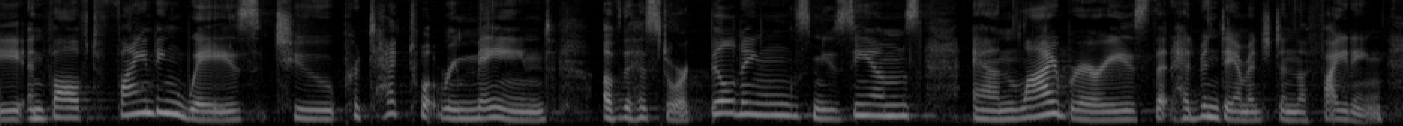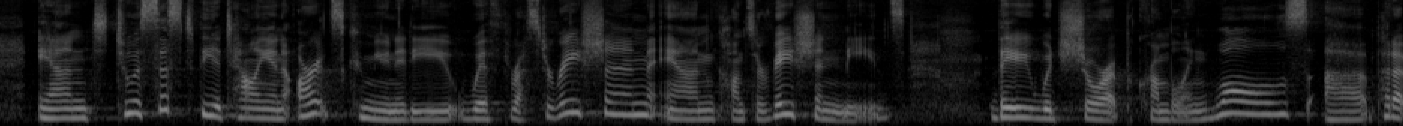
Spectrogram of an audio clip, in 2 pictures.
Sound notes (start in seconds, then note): none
